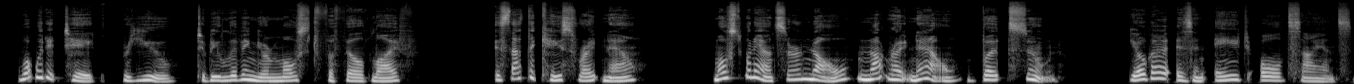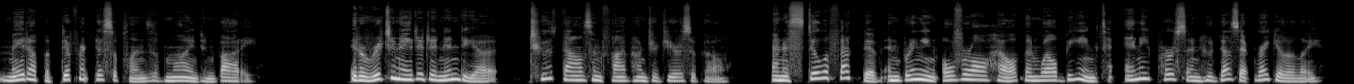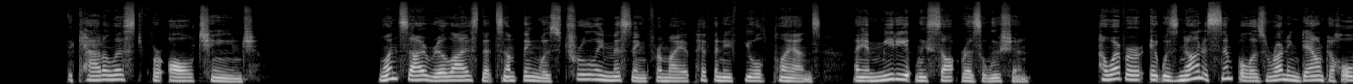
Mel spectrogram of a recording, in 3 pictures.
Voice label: non-fiction audiobook

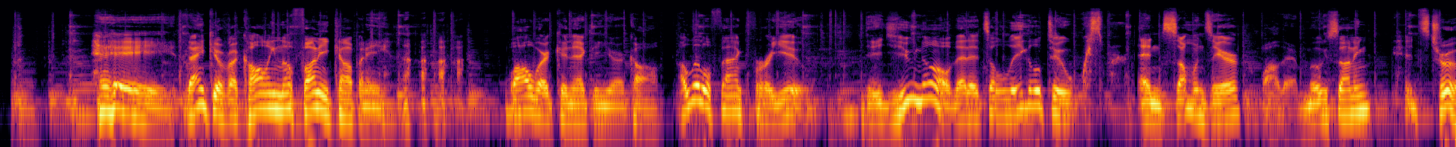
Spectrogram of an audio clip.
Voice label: comedy on hold

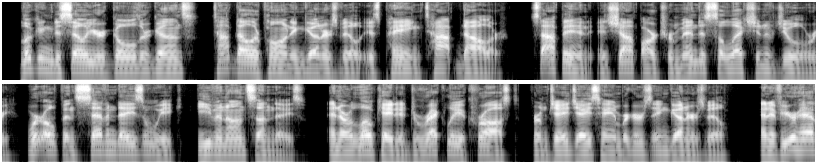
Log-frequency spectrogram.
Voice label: Comercial; Top Dollar Pawn

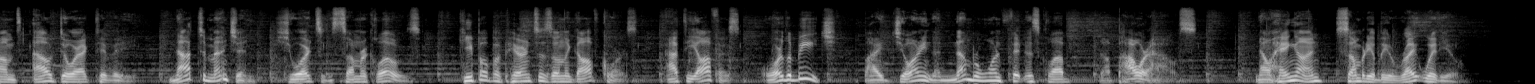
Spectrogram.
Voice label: ON HOLD MESSAGE; POWERHOUSE

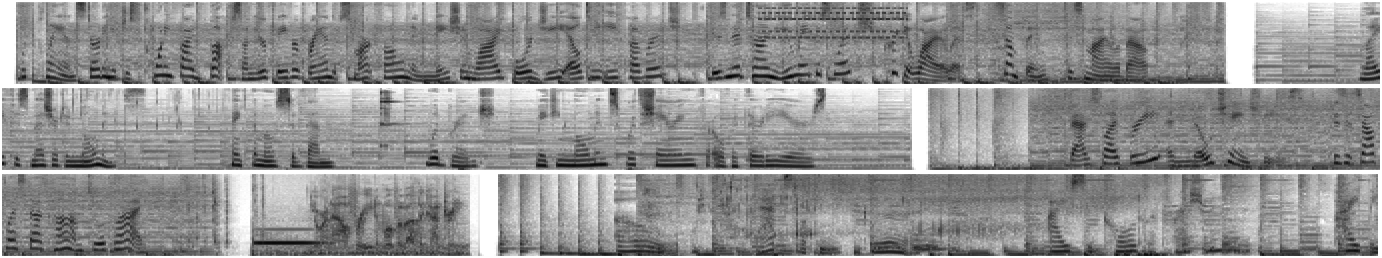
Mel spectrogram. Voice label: commercial

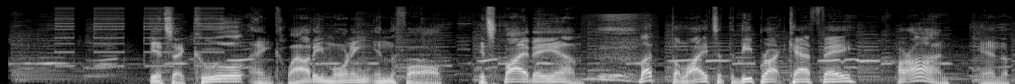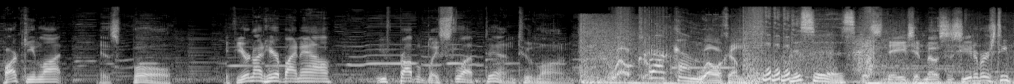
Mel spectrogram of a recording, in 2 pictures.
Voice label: VOICE & PRODUCTION DEMO

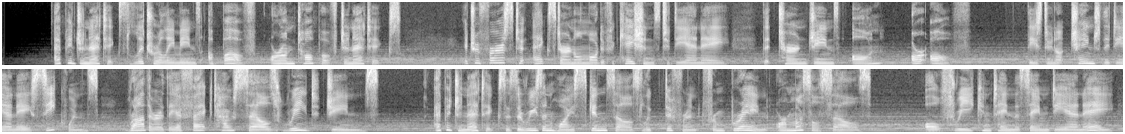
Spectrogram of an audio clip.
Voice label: Medical Science Narration

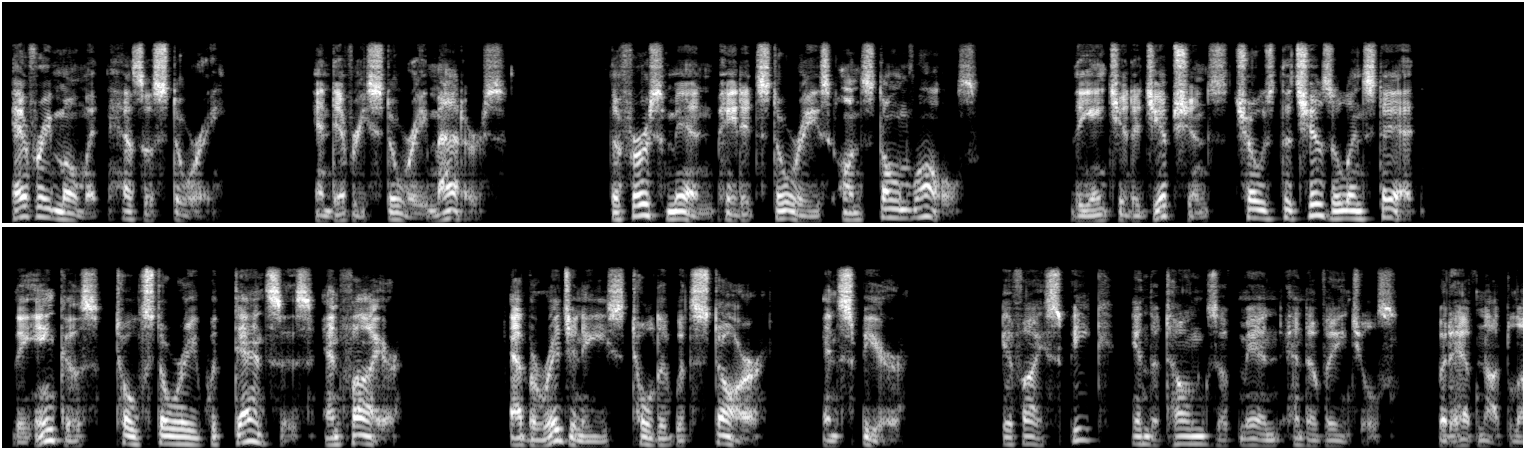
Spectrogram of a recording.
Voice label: Narration

